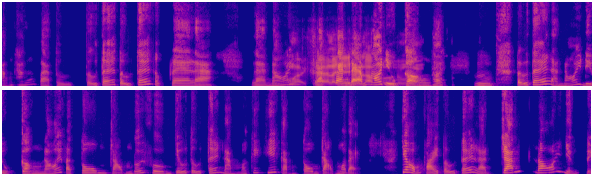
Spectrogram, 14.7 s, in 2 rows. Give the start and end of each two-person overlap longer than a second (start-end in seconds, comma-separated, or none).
3.5-5.5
